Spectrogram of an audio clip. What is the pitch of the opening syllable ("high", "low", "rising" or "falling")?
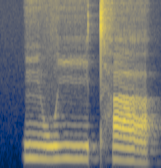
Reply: low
